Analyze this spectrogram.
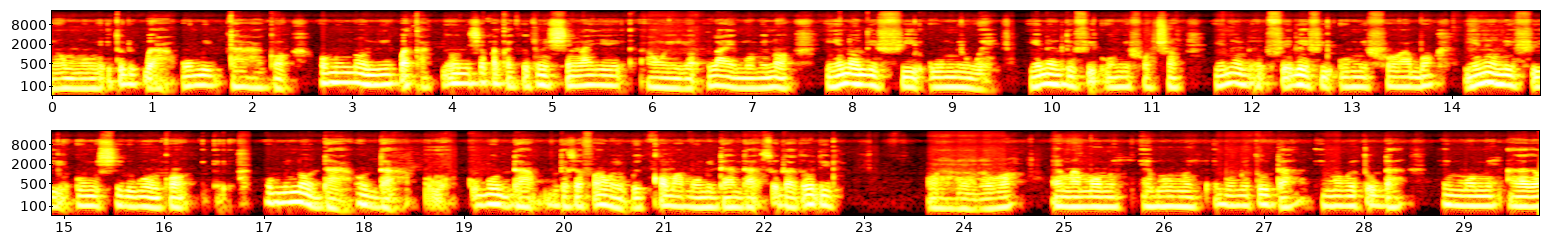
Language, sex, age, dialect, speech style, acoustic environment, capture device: Yoruba, male, 35-44, Nigeria - Lagos Yoruba, relaxed, nature, mobile / Linux / Chrome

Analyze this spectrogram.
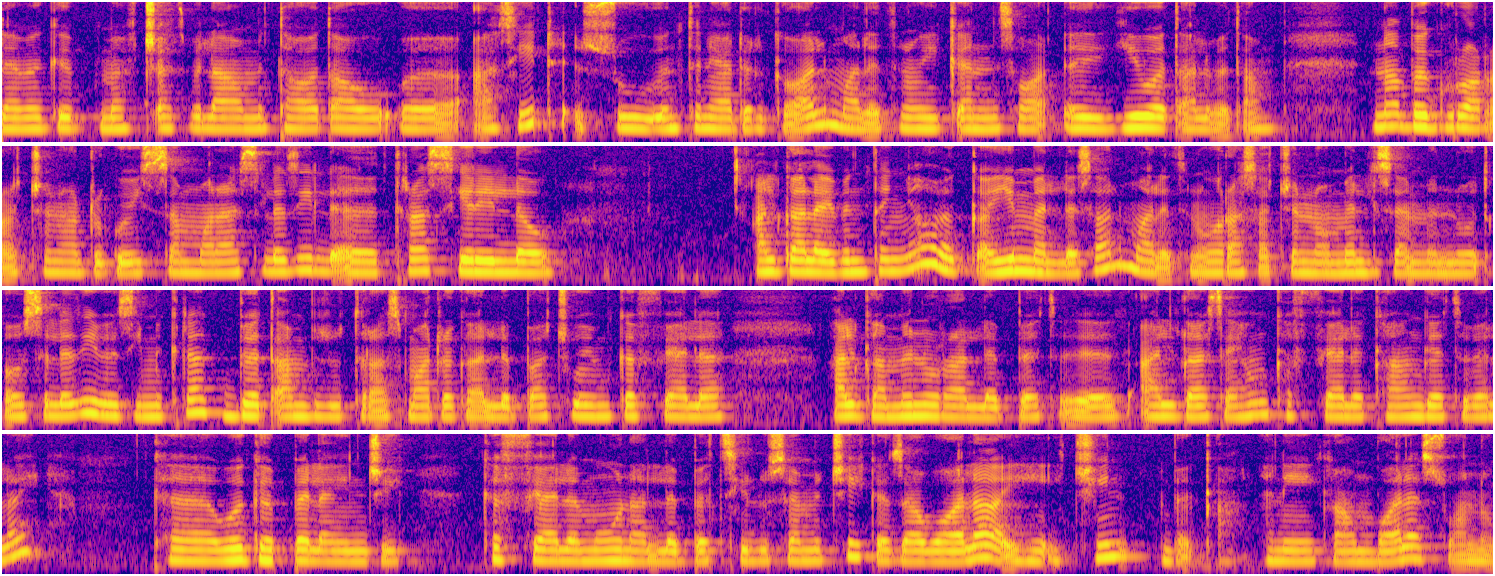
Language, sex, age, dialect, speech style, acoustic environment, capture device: Amharic, female, 25-34, Ethiopia - Addis Ababa, relaxed; focused, silence, desktop / Windows / Chrome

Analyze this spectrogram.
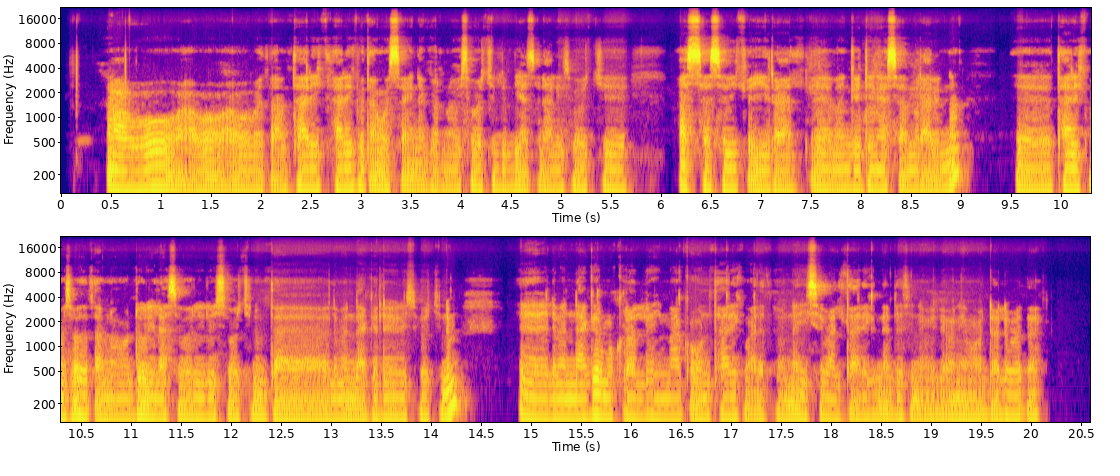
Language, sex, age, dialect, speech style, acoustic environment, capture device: Amharic, male, 25-34, Ethiopia - Tigray, happy, nature, mobile / Linux / Chrome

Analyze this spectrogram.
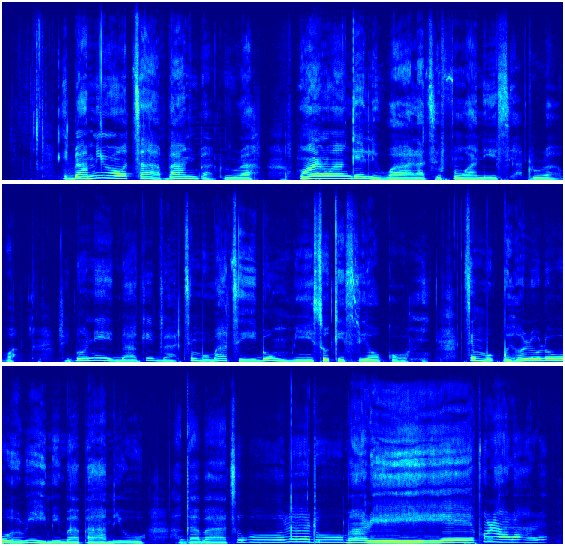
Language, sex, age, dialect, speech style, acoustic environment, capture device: Yoruba, female, 25-34, Nigeria - Lagos Yoruba, relaxed, silence, mobile / Linux / Chrome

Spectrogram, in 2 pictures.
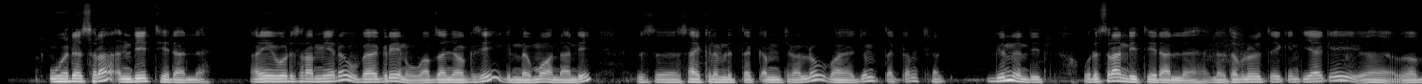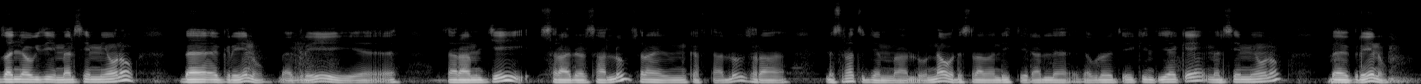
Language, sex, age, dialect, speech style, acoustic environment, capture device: Amharic, male, 18-24, Ethiopia - Tigray, relaxed, appliances, mobile / Linux / Chrome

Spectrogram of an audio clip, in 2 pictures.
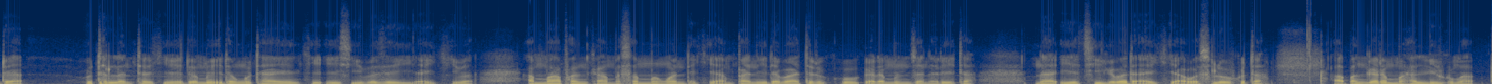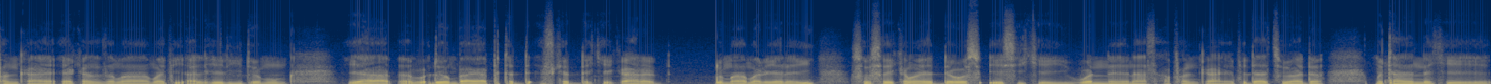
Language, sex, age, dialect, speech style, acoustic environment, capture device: Hausa, male, 35-44, Nigeria - Kano, focused, nature; silence, mobile / Linux / Chrome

